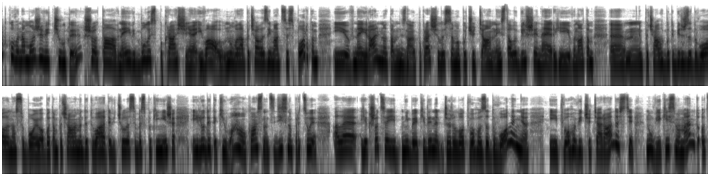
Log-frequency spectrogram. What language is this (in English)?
Ukrainian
